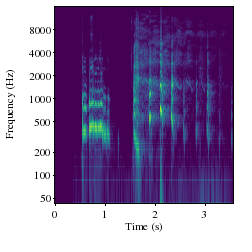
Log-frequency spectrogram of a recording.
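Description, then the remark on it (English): A voice imitates a turkey gobbling: a short nasal call, then a loud, rapid warbling burst of throaty pulses that trails off into quieter, laugh-like bursts, alone. “That was a turkey, guys. That was a turkey.”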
